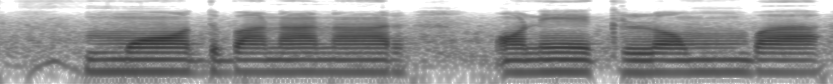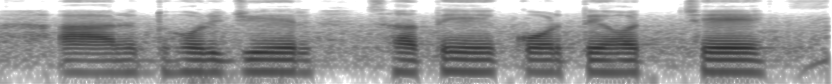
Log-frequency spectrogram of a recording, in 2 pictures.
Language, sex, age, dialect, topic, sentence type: Bengali, male, 18-24, Western, agriculture, statement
